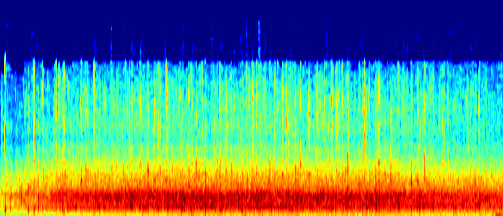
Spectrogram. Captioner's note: applause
